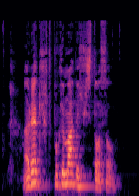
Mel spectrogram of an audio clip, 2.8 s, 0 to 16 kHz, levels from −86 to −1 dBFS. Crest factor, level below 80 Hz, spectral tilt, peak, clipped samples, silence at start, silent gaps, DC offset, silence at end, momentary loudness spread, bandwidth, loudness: 20 dB; -62 dBFS; -5 dB/octave; -6 dBFS; under 0.1%; 0.2 s; none; under 0.1%; 0.5 s; 16 LU; 11.5 kHz; -25 LUFS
